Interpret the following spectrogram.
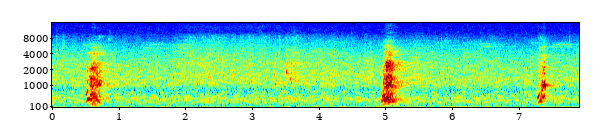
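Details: Macaques, lion-tailed and bonnet, sounding the alarm: three short, harsh barks spaced several seconds apart, the middle one loudest, with a faint call between them in a hissy background.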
